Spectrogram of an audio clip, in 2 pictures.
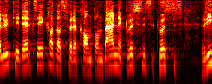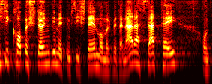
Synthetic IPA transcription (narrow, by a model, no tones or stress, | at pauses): lyt̪hɛɪd̪ɛːɾkseːkʰɑːd̪ɑsfʏɾəkʰɑnt̪onb̥æːɾnəkʋʏsəskʋʉsəs | risikʰob̥ɛʃtœnd̪imɪt̪ːəmsiʃteːmʋoməɾbɪd̪ənæɾæst͡sæt̪hɛɪ | ʊnt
